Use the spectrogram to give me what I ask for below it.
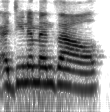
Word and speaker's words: Idina Menzel: I feel like the only reason this movie exploded is because Idina, and I'm going to say her name wrong, Idina Menzel was Elsa.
